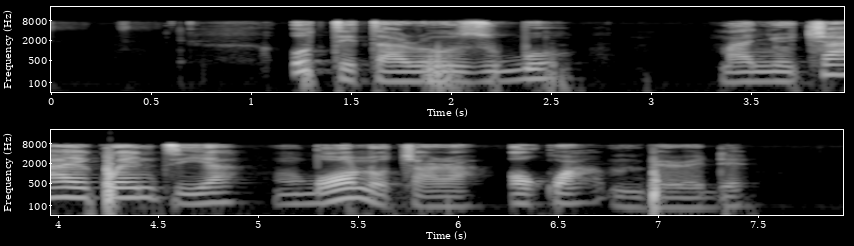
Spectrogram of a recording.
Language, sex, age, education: Igbo, male, 15-29, tertiary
